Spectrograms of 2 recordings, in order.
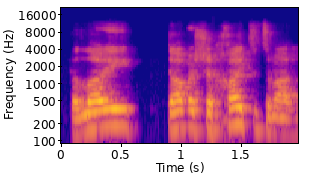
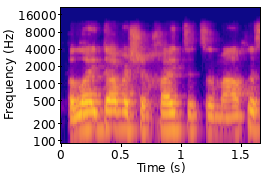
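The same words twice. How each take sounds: First: The voice falls at the end, like a statement. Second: The voice rises at the end, like a question. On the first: It sounds like something is being declared. The speaker calls it right. "It's a, a statement" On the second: It sounds like something is being asked. The speaker calls it wrong. "I said it as a question"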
